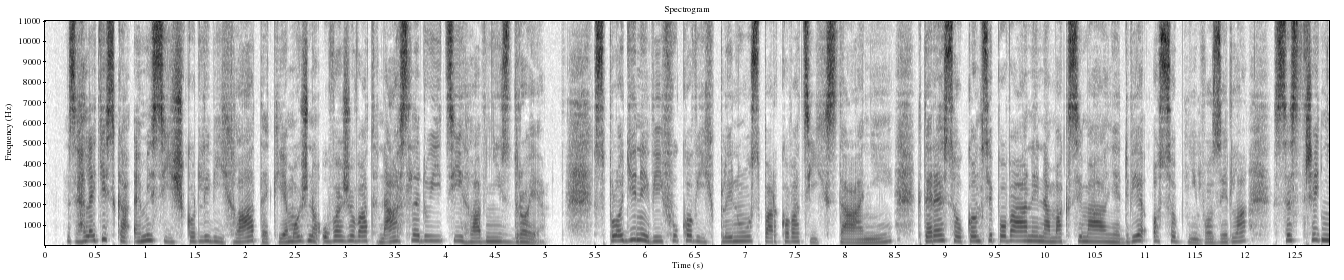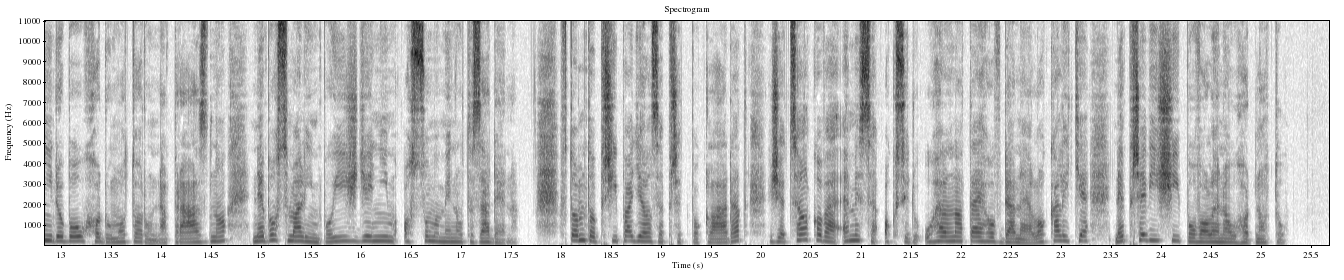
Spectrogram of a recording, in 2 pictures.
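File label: Female Czech documentary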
